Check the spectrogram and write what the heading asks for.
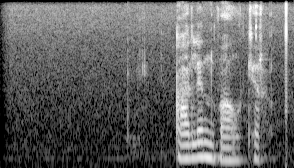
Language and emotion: Russian, neutral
